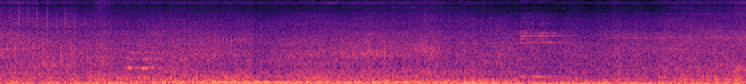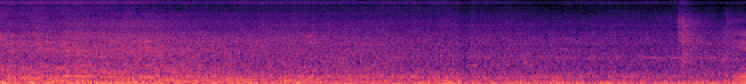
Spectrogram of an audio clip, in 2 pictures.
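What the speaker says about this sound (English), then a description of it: "Traffic, heavy traffic." Heavy road traffic rumbles through Angeles City near roadwork, a dense steady wash of engines with occasional car horn toots, loud and continuous, while someone talks over it.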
